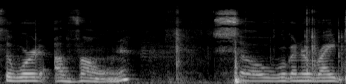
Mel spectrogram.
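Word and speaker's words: עָוֺן: So the word sin is the Strong's number 5771, and it is A-V-O-N, avon is how it's pronounced.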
